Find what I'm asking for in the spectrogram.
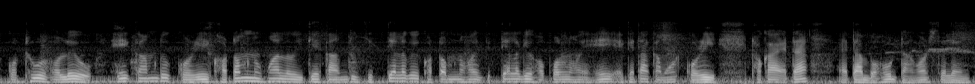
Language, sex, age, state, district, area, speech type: Assamese, male, 18-30, Assam, Charaideo, rural, spontaneous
